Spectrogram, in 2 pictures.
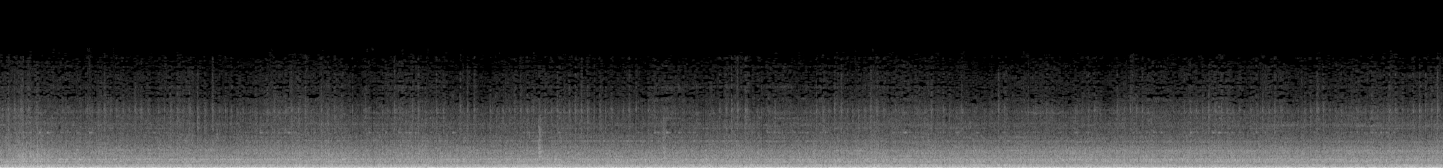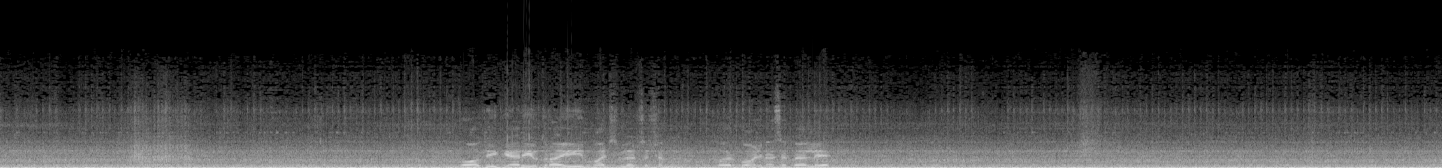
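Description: A locomotive engine rumbles steadily.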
